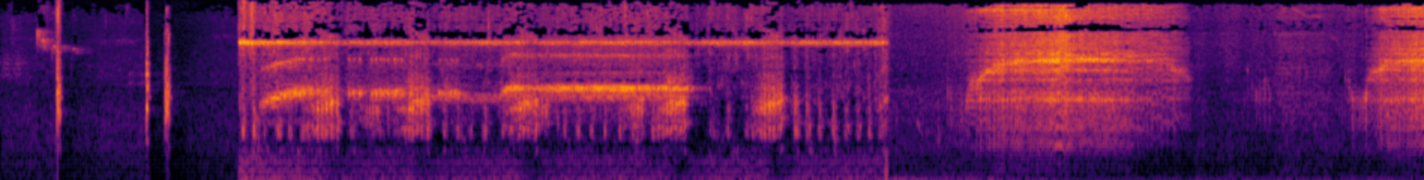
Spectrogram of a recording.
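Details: Frog chorus: dense overlapping croaks and rapid pulsing trills after a few sharp clicks, with a high steady whine running through the middle and abrupt cuts to a softer, hissing background later.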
